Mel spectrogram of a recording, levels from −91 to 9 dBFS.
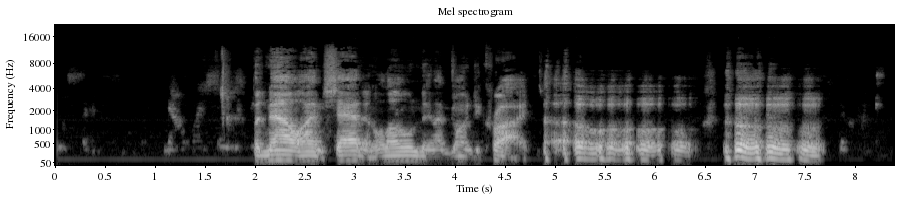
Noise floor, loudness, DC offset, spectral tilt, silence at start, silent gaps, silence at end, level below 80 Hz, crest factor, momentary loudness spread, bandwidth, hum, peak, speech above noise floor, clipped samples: -71 dBFS; -20 LUFS; under 0.1%; -5.5 dB/octave; 1.15 s; none; 0.7 s; -64 dBFS; 22 dB; 17 LU; 12.5 kHz; none; 0 dBFS; 51 dB; under 0.1%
